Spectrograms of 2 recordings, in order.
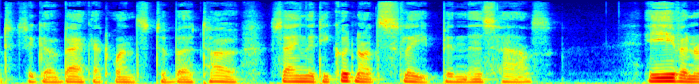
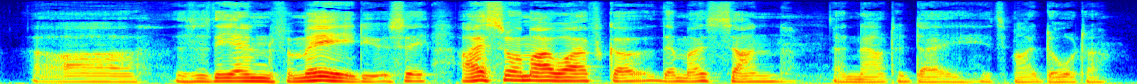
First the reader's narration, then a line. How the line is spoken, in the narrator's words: with a loud groan that shook his whole chest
